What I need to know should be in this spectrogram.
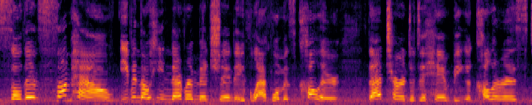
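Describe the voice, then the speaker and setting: A woman's fairly high voice with lively intonation at a moderate pace, over noticeable background noise. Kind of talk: casual commentary to camera. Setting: in a car. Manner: stuttering, hesitant.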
